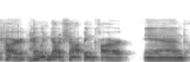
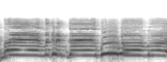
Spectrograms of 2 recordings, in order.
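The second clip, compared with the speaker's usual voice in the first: much higher, whooping mockery; mocking jeering crowd. Bystanders laughing at a spinning pigeon, mock whooping in a high voice. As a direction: imitate cruel onlookers cheering a hurt bird. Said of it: "people were like".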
